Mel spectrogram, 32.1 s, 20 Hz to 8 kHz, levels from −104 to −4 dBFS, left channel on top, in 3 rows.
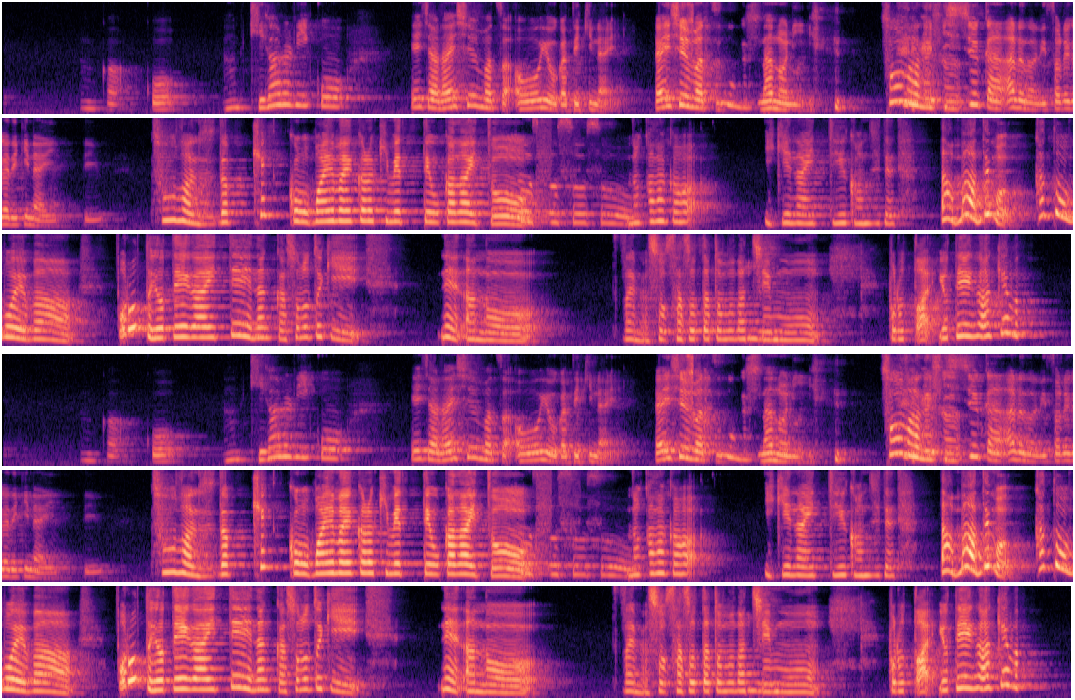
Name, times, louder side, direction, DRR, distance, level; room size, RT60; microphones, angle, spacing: voice 1, 0.8-1.2 1.5-1.7 2.2-3.4 4.1-6.2 6.5-7.2 7.5-8.4 9.0-11.3 11.5-11.7 15.9-17.1 28.9-29.2, left 1 dB, 25° left, 7 dB, 2.1 m, -29 dB
voice 2, 8.8-9.6 12.2-16.0 17.0-17.6 18.3-19.8 20.1-22.3 22.6-25.3 25.8-26.7 27.6-31.6, right 3 dB, 25° right, 8 dB, 1.7 m, -22 dB
28.5 x 25.5 x 3.7 m, 0.71 s
head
